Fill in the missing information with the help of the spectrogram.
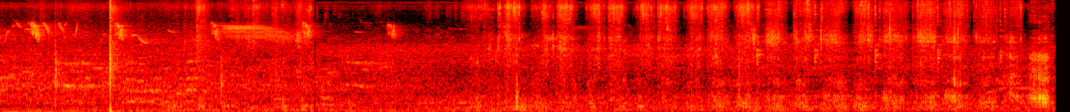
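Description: Stone roller grinding garlic on a ridged sil-batta grinding stone: rhythmic scraping strokes, several a second, from about five seconds in. Birds chirp in the first few seconds.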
